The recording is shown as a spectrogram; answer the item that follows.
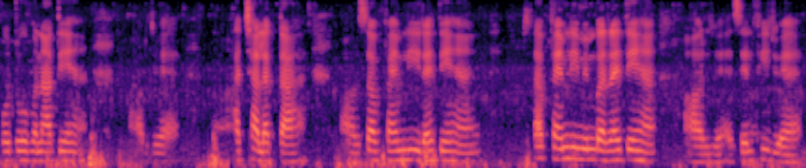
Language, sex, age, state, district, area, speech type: Urdu, female, 60+, Bihar, Khagaria, rural, spontaneous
